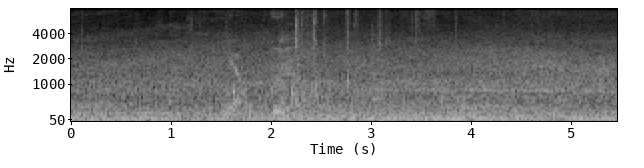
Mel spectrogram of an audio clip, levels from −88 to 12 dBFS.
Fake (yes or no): no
